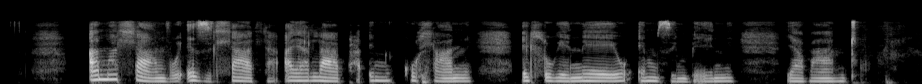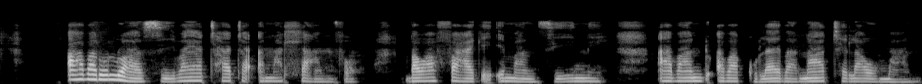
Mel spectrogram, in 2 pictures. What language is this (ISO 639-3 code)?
nde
